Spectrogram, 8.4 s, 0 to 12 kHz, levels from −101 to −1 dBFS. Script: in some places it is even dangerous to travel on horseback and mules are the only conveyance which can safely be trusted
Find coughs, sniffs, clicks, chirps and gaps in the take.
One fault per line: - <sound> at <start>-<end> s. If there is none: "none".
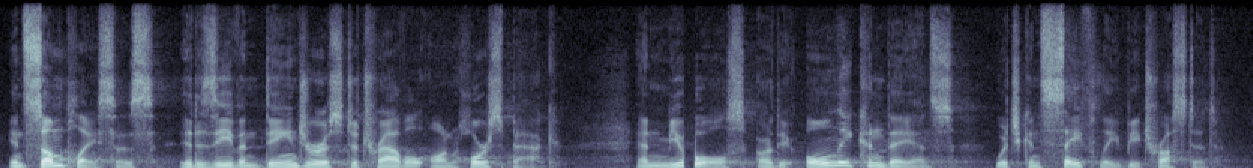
- dropout at 4.6-4.6 s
